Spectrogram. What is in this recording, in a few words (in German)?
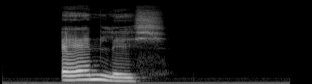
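"ähnlich", German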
